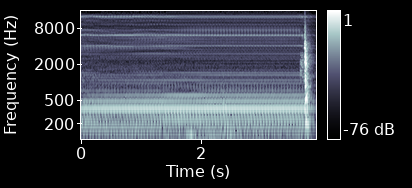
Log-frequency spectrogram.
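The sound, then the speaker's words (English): A steady electrical hum drones on unchanged, rich in buzzy overtones, with a brief sharp click near the end. No one speaks. “Are parts of our brains actually getting rewired when a hum or some other sound just won't quit?”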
